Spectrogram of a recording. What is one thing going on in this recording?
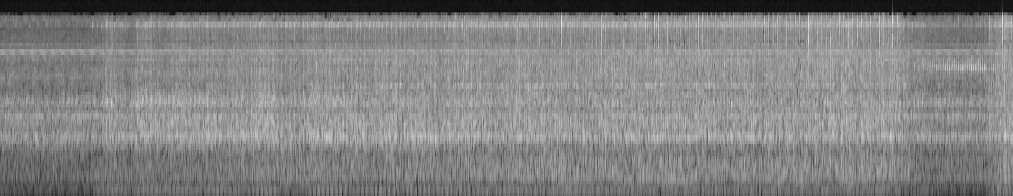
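A milling cutter grinds into metal with a rough, whining rasp.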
